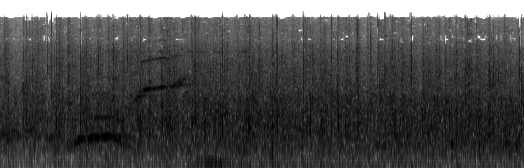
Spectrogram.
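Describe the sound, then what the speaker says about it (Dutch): An audience at a youth election announcement in East Flanders applauds itself, a steady, crowded clatter of hands with a few whistles and cheers rising above it, holding level from start to finish. "Een applaus voor jullie zelf."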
